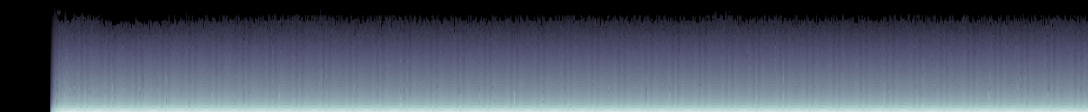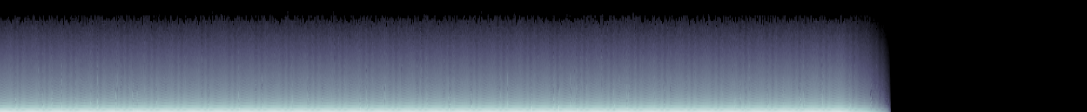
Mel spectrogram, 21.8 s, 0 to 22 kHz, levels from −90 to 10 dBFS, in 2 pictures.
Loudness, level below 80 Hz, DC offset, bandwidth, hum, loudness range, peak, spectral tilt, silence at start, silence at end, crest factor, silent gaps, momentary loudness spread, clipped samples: -10 LUFS; -8 dBFS; under 0.1%; 4.2 kHz; none; 1 LU; 0 dBFS; -9.5 dB/octave; 0.5 s; 2.05 s; 6 dB; none; 1 LU; under 0.1%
